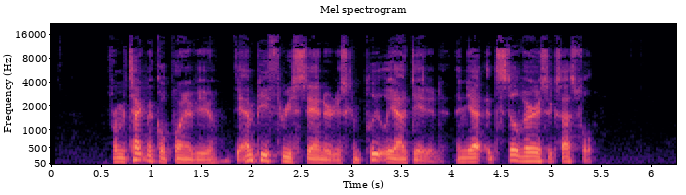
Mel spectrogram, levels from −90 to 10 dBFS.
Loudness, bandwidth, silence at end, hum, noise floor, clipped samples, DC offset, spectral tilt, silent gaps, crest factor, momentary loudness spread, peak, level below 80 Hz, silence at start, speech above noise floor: -20 LUFS; 16 kHz; 0.85 s; none; -69 dBFS; under 0.1%; under 0.1%; -5.5 dB/octave; none; 18 dB; 9 LU; -2 dBFS; -50 dBFS; 0.6 s; 50 dB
